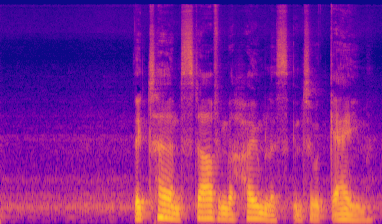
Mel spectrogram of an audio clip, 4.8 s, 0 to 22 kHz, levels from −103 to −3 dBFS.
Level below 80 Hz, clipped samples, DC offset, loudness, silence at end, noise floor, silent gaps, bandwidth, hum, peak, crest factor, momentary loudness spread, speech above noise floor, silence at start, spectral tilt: -46 dBFS; under 0.1%; under 0.1%; -22 LUFS; 0.1 s; -47 dBFS; none; over 20 kHz; none; -4 dBFS; 18 dB; 10 LU; 26 dB; 0 s; -7 dB/octave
